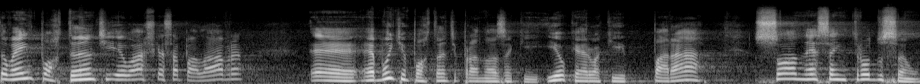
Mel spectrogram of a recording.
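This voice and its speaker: With lively intonation, a man with a high voice speaks at a fairly slow pace. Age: 60s. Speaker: pastor. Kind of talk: sermon.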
